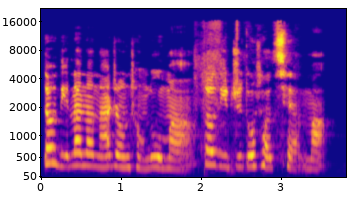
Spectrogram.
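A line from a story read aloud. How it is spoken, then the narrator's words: Hysterical crying. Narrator (Chinese): 他哭得像个精神病一样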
